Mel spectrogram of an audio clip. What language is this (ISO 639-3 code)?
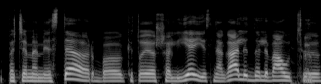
lit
